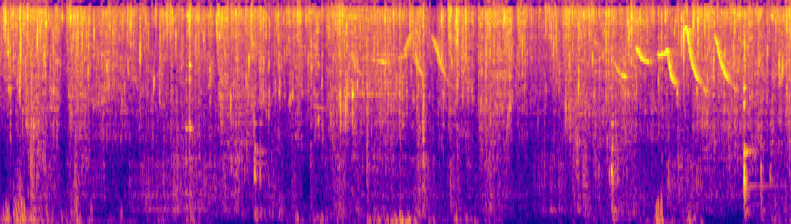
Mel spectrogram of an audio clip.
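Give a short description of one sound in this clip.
Water runs from a tap and splashes into a metal bowl.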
